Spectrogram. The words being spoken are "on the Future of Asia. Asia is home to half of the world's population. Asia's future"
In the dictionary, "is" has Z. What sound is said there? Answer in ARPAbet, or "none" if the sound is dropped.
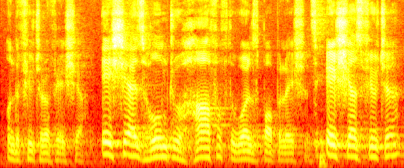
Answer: Z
